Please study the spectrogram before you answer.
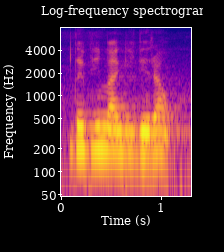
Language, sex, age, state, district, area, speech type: Bodo, female, 60+, Assam, Chirang, rural, spontaneous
